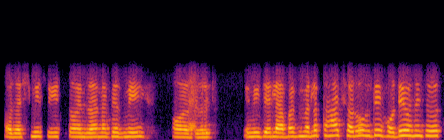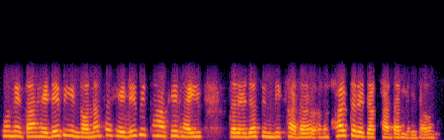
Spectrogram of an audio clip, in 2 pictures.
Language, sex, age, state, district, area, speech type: Sindhi, female, 45-60, Uttar Pradesh, Lucknow, urban, conversation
